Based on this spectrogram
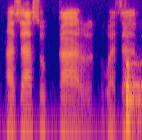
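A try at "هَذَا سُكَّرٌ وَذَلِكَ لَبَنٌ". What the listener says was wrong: Sukarun, pendek ya. Jangan sukarun, pendek, sukarun.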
